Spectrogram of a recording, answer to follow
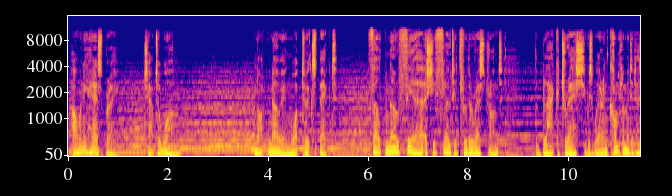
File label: Hairspray (RP); Harmony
